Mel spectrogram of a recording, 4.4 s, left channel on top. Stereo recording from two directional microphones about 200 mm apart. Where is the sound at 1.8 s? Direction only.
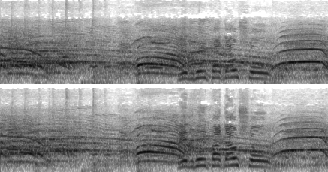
5° right (ahead or behind).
